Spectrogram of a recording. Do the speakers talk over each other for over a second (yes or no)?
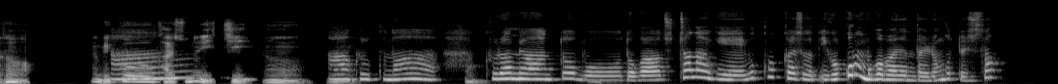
no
